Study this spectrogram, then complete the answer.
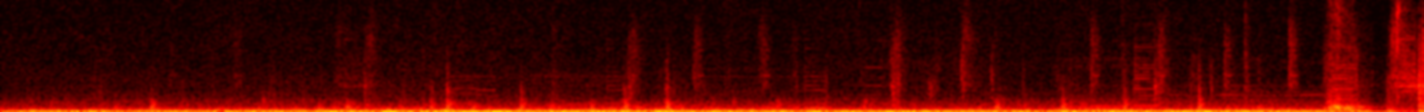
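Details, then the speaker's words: MINI hatch tailgate: sharp irregular clicks and knocks over road rumble, loose boot rattling because its adjustable bump stops are screwed in too far; unscrewing them cures it. "Today we're going to show you how to cure the rattle from a boot of a mini hatch. So if you've got an annoying rattle that sounds something like this,"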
